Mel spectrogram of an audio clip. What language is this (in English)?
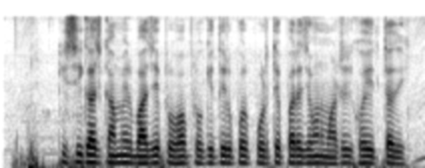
Bangla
